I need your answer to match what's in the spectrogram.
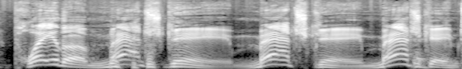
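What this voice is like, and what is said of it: Game show host voice. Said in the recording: “I got to put my game show voice in action here”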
